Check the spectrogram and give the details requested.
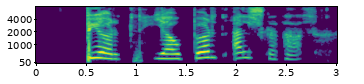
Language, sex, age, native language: Icelandic, female, 9, Icelandic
